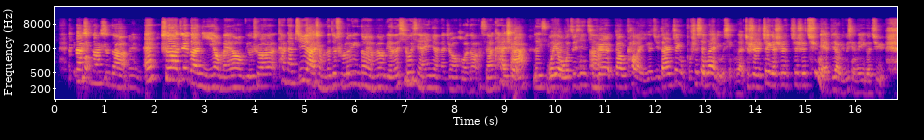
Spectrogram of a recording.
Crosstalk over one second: none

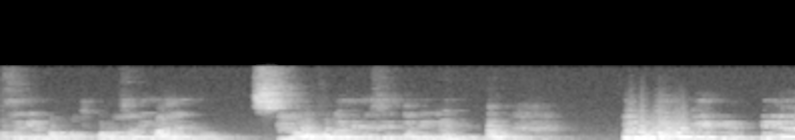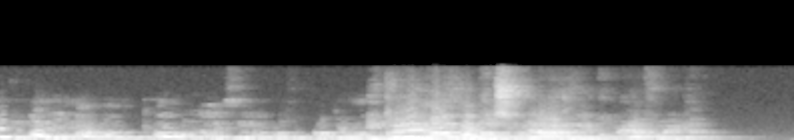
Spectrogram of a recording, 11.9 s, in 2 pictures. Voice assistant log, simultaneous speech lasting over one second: present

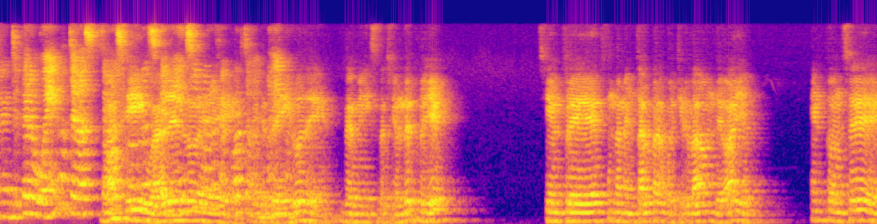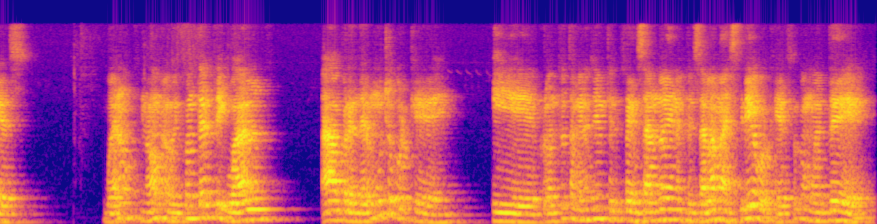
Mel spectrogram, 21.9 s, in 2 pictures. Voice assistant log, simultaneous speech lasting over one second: present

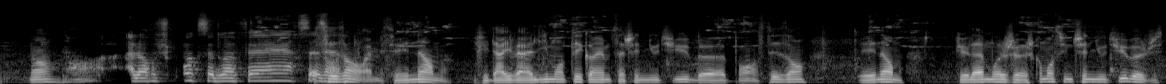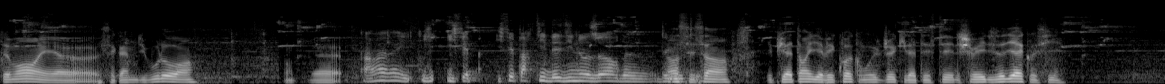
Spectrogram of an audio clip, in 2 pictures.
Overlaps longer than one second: none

